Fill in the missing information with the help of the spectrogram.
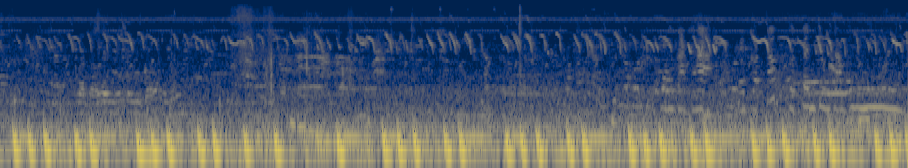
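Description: Birds chirping in many quick, short, falling notes throughout, with a few low chicken clucks near the end, over an irregular low rumbling.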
